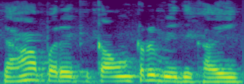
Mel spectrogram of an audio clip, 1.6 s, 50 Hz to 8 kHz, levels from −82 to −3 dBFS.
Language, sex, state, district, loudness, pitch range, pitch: Hindi, male, Haryana, Charkhi Dadri, -14 LUFS, 150-170 Hz, 160 Hz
